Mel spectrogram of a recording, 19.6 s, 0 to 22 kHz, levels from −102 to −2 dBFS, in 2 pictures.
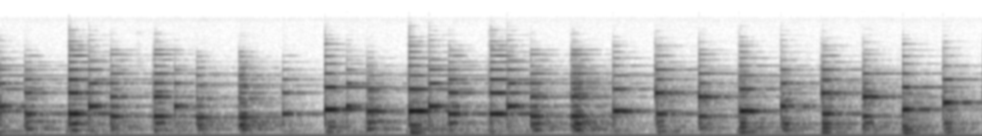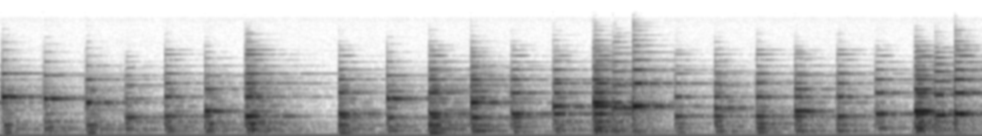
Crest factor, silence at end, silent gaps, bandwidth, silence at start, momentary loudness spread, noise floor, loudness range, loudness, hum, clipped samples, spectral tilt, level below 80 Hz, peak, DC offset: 22 dB; 0 s; none; 9.4 kHz; 0 s; 11 LU; -46 dBFS; 4 LU; -24 LUFS; none; under 0.1%; -6.5 dB/octave; -66 dBFS; -2 dBFS; 0.9%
